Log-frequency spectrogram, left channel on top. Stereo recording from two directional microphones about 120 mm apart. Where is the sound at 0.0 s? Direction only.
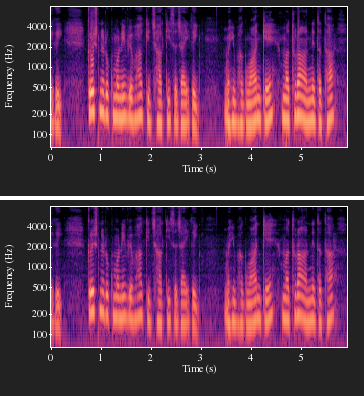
30° left (ahead or behind).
